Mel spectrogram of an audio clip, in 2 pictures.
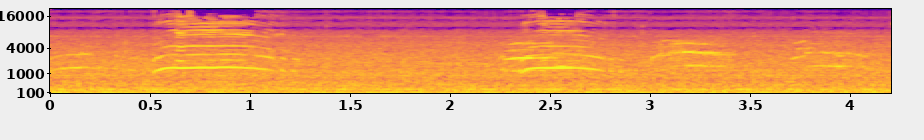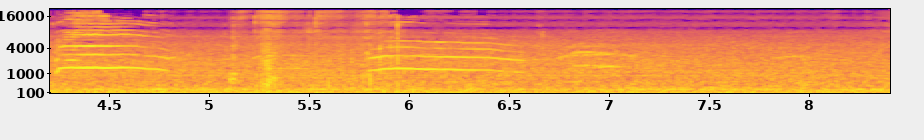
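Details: Kitten just over one week old, meowing before its milk feeding, recorded in 2019; thin, high, arched mews repeated about every one to two seconds, some louder than others, over a steady low background hum.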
